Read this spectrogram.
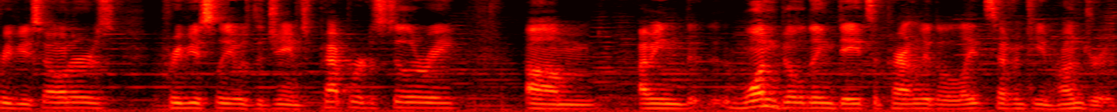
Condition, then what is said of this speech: No condition.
